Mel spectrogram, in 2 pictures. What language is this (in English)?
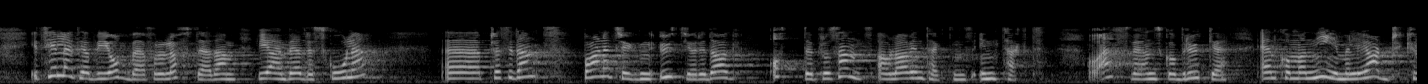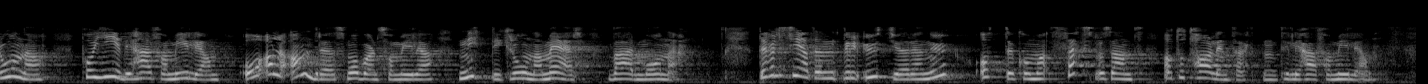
Norwegian Bokmål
